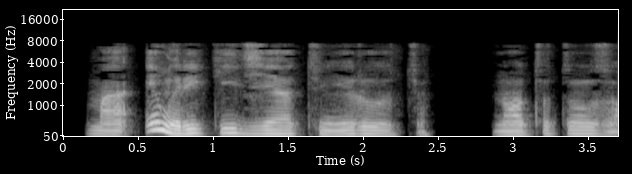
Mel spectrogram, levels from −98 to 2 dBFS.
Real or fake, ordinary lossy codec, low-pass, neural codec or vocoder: real; MP3, 32 kbps; 7.2 kHz; none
